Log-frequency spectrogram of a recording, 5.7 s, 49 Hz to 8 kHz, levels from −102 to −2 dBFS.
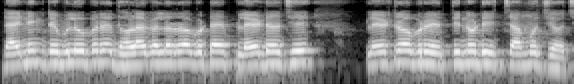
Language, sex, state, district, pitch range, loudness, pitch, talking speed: Odia, male, Odisha, Nuapada, 165-180 Hz, -13 LUFS, 175 Hz, 155 wpm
